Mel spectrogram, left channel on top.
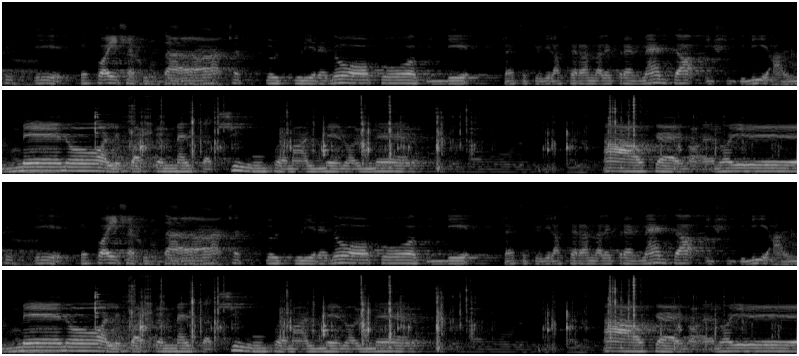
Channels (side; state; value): both; normal; correlation 0.94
